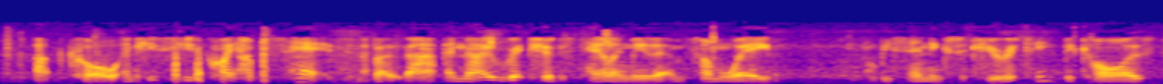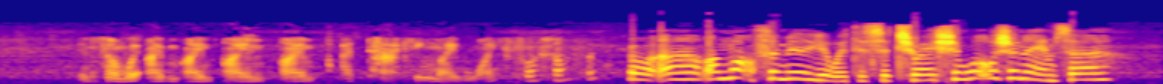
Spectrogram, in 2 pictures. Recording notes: RBCP's Personal Prank Phone Calls Collection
